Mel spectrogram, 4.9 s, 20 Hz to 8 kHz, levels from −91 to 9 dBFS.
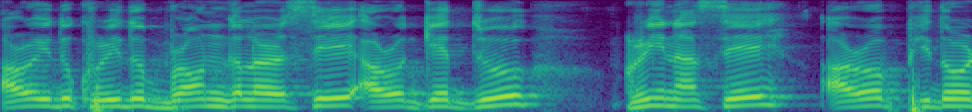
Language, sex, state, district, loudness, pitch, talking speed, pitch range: Nagamese, male, Nagaland, Dimapur, -12 LUFS, 185 Hz, 175 wpm, 175-195 Hz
